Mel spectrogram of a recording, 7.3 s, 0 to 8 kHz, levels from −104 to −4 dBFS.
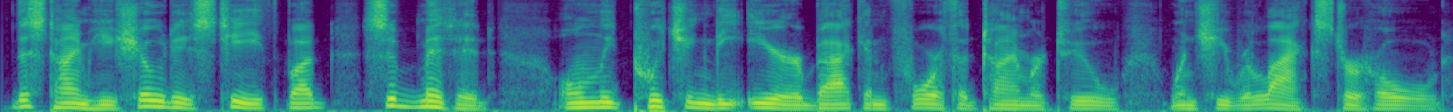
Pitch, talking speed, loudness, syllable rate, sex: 110 Hz, 200 wpm, -20 LUFS, 4.9 syllables/s, male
